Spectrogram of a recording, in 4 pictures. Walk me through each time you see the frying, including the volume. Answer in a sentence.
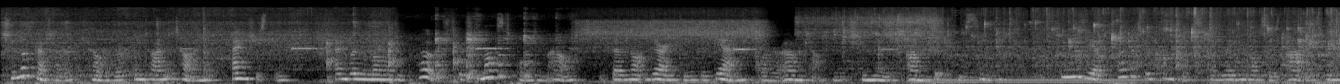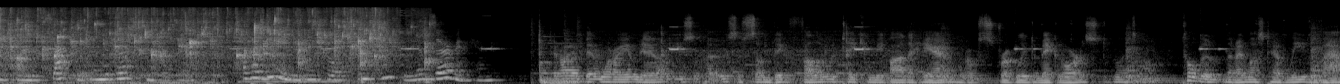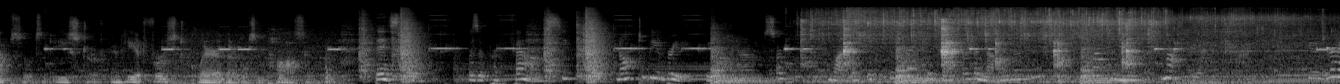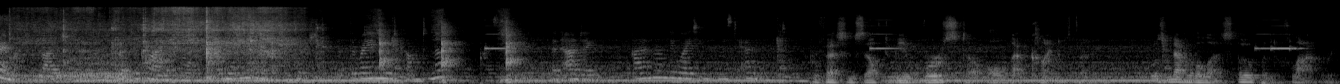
The frying can be heard from 0.0 to 17.8 s, getting louder; and from 34.8 to 43.5 s, getting quieter then louder.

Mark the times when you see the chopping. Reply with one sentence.
The chopping can be heard from 3.1 to 4.6 s, from 16.2 to 17.8 s, from 36.6 to 38.1 s and from 43.9 to 45.4 s.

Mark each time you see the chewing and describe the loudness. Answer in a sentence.
The chewing can't be heard in this clip.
